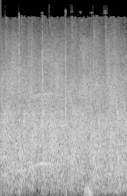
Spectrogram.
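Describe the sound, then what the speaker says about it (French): Audience applause at a live podcast event, dense steady clapping filling the whole short stretch, close and loud with no talk over it. "vous pouvez les applaudir."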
